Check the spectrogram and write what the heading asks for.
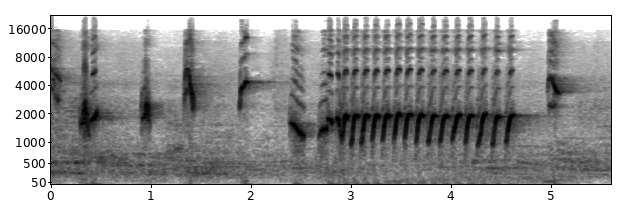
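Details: White-rumped shama song used as a lure to get a shama singing quickly: loud sweeping whistled notes, then a rapid run of about fifteen identical clipped notes, ending on a rising whistle.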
